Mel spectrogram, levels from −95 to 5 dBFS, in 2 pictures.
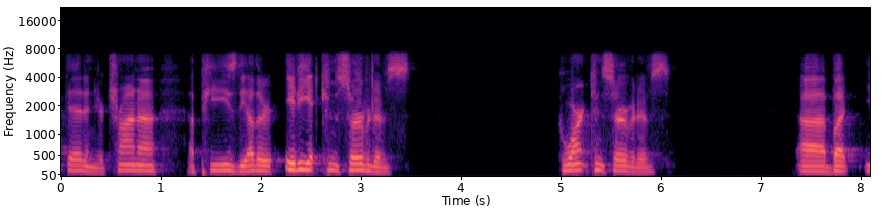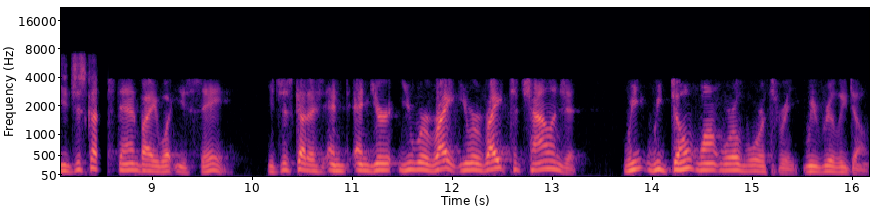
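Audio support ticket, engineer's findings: Handover gap at 8.44 to 8.56 s, right after "but you just got": speech fades out within a few tens of ms, then 120 ms of true silence. Likely cause is a network handover with no frames delivered during the switch. It differs from packet loss concealment because nothing is smeared, repeated or buzzy. The audio simply drops out, and the band change follows immediately.

Fallback to narrowband from 8.56 s to end: nothing above 4 kHz, with a duller and rougher texture. Before the gap, the wideband content points to HD Voice (AMR-WB) running at a high rate, around 23.85 kbit/s, with at most faint codec damage. After the gap, it sounds like AMR-NB at about 12.2 kbit/s. It differs from a plain low-pass filter because the cutoff is hard, it starts exactly at the handover, and it brings narrowband codec roughness.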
